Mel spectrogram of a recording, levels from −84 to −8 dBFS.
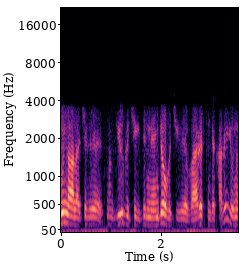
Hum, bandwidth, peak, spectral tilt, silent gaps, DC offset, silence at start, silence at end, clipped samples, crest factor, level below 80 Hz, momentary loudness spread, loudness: none; 3.9 kHz; -6 dBFS; -8 dB/octave; none; under 0.1%; 0 s; 0 s; under 0.1%; 20 dB; -62 dBFS; 10 LU; -28 LUFS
